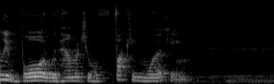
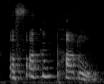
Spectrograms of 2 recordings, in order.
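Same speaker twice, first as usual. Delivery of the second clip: usual speaking voice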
